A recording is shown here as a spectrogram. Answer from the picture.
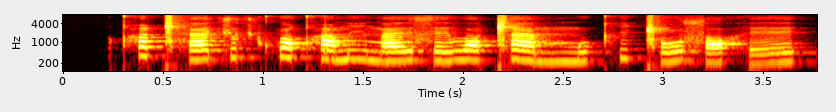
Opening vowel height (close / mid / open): close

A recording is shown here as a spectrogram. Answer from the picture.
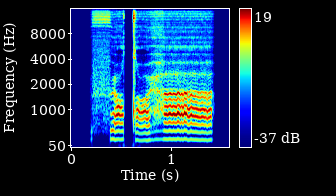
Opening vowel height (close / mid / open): mid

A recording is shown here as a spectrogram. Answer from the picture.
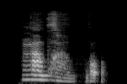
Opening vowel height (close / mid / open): open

